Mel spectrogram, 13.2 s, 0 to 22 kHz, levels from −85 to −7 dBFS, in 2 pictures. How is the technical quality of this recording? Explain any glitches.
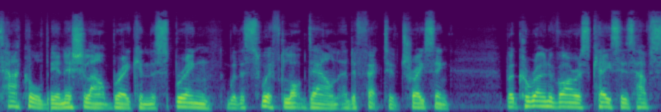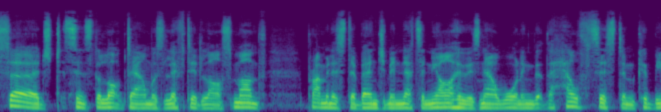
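The speech has one glitch near the start. At 0.48 to 0.51 s, a Bluetooth dropout likely lost one packet, leaving a 21 ms silence before the sound resumes further along.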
